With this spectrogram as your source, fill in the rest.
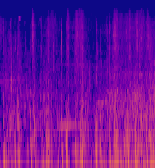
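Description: Horse hooves clip-clop at a steady walking rhythm in the samurai video game Ghost of Tsushima, close and fairly quiet, with a brief faint talking voice mixed in.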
